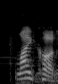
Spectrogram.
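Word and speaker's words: Lycaon: Lyon, right?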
